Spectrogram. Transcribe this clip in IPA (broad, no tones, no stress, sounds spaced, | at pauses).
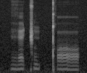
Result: ɦ ɛ ǁ ũ p ǃʼ ɔ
